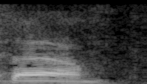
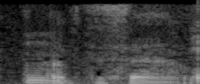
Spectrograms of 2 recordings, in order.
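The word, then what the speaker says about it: Ibtisam (ابتسام): Ibtisam. – Ibtisam.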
